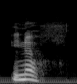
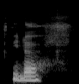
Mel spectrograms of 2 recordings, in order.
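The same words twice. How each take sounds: First: Louder, smiling firm repeat; repeated with a smile. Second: Said in the usual way. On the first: A narrator's reading. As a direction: say it again with a confident smile, louder. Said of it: "I repeated with a smile". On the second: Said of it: "I repeated".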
